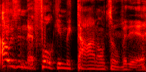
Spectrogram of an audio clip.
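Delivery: put-on New York accent. Doing a Joey Diaz line that turns into Tommy Vercetti: Tommy Vercetti voice. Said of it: "he's immediately Tommy Vercetti from Vice City".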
